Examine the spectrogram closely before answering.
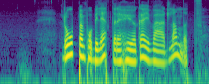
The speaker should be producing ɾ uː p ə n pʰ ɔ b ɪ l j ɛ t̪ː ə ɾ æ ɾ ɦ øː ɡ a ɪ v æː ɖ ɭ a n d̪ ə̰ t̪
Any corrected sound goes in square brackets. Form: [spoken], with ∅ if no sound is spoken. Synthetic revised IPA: ɾ uː p ə n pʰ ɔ b ɪ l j ɛ t̪ː ə ɾ æ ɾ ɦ øː ɡ a ɪ v æː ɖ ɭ a n d̪ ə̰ t̪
